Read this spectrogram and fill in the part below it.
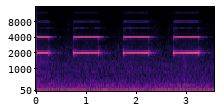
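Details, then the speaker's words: Unbranded microwave, model UMV1170LW00: after its popcorn sensor shut the cycle off by itself once popping slowed, four even high beeps about a second apart signal the end of the cycle. "oh it did it by itself it sensed it i don't know it waited to come on and then it shut off after it slowed popping that's weird"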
